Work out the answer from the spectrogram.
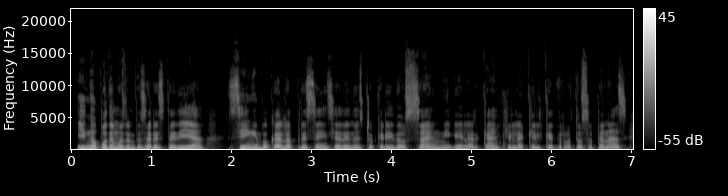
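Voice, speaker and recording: Smooth-voiced devout radio host man. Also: mid-range voice, darkish tone, no room sound, clean studio sound. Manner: measured, devout, slows for prayers.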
